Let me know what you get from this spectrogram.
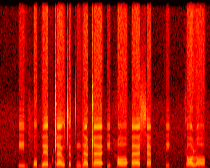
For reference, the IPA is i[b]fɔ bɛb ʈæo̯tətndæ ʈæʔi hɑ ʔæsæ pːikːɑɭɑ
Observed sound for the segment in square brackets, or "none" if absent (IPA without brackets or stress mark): b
